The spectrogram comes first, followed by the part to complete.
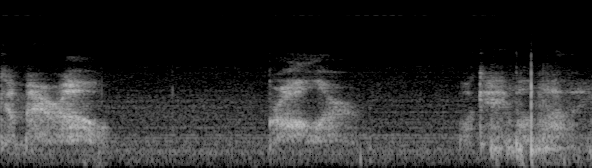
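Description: A person whispering three short phrases, breathy and unvoiced.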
